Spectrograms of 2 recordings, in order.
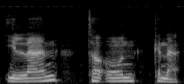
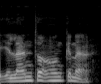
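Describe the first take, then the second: First: Ilan taon ka na spaced out slowly; slow model phrase. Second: Said in the usual way. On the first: Shown as a demonstration. Teaching how to ask her age, slow Ilan taon ka na.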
